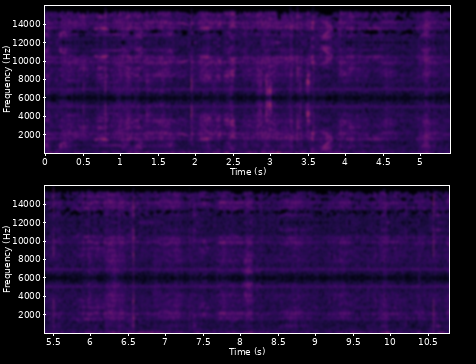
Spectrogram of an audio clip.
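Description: Scattered shouts and calls from people on the slope, with short rising and falling voice glides. Under them runs a low rumble, with a few knocks from the camera jolting as its wearer climbs.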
